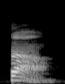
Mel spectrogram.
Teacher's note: Sa dibaca di ujung lidah. Jadi ujung lidah dirapatkan dengan gigi atas. Maka bunyi bacaannya sa. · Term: huruf sa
